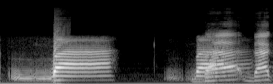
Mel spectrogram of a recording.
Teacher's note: دونوں ہونٹوں کے گیلے حصے کو ملا کر سختی سے ادا کریں گی، اور با کو اوپر کی طرف منہ نہ کھولیں، سائڈ پہ کھولیں گی۔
